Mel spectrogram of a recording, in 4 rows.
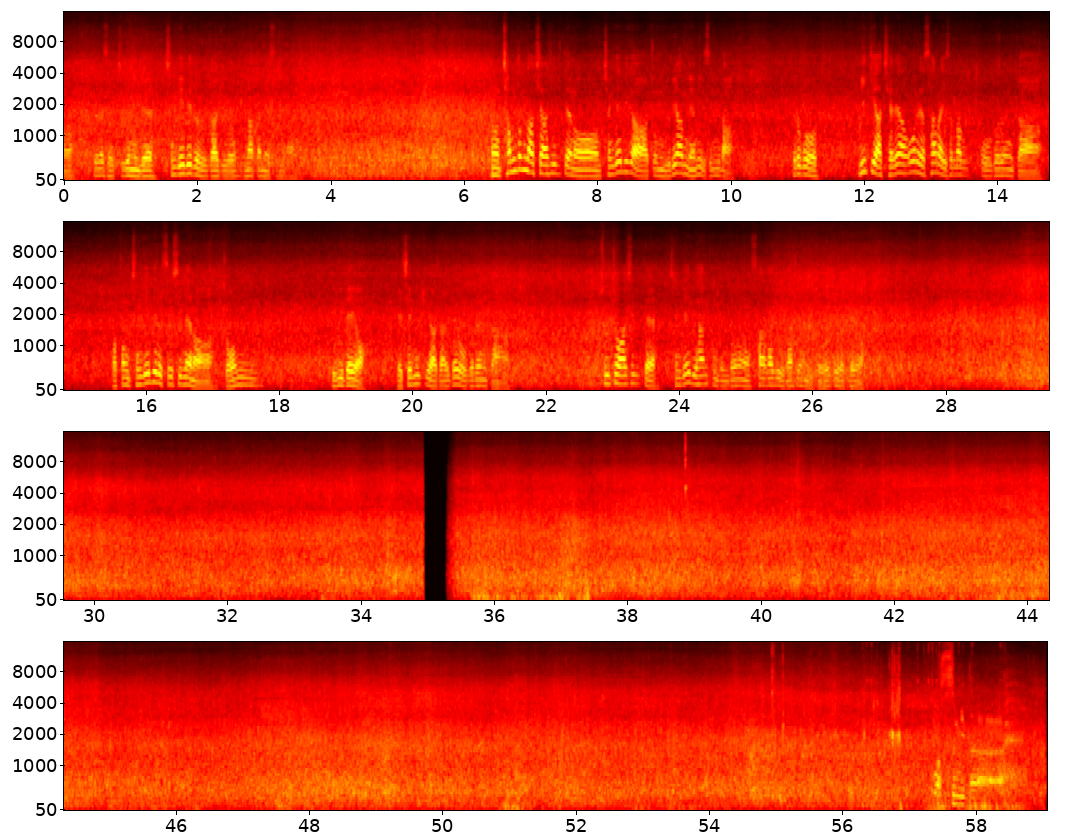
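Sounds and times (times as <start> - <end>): sea waves on shore: 0.0 - 59.0
wind on microphone: 35.5 - 59.0.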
